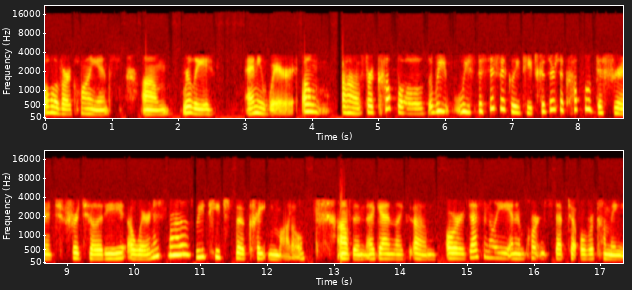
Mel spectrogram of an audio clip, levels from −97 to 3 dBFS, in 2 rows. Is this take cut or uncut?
cut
